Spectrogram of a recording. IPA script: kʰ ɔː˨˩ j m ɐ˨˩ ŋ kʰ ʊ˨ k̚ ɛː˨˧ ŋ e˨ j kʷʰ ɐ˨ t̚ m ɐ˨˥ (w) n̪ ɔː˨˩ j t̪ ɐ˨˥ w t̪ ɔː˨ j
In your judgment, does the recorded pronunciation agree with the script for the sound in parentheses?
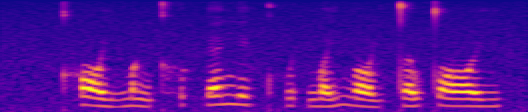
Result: no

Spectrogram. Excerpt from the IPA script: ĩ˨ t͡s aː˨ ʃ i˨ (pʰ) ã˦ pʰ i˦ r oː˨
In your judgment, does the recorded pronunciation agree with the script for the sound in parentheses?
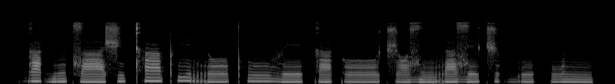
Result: no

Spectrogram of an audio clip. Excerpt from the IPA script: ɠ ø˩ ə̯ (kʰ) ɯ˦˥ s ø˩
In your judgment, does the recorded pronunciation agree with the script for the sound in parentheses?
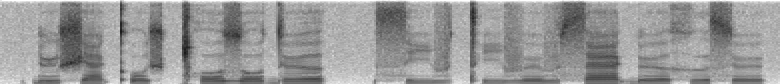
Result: no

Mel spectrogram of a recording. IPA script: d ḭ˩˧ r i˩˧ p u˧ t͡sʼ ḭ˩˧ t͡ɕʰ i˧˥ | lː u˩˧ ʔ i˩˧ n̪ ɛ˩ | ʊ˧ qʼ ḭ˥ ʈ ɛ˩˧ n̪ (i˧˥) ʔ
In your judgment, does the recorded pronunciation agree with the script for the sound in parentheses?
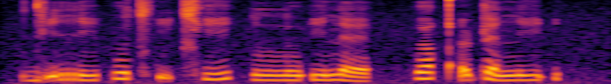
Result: yes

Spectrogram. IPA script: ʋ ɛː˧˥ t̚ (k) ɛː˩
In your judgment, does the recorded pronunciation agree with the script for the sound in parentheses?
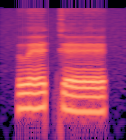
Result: yes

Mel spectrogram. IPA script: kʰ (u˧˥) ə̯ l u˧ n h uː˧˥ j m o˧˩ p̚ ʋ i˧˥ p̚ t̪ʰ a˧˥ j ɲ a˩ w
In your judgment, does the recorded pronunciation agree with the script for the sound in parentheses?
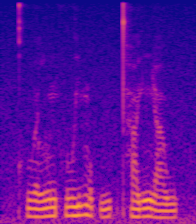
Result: no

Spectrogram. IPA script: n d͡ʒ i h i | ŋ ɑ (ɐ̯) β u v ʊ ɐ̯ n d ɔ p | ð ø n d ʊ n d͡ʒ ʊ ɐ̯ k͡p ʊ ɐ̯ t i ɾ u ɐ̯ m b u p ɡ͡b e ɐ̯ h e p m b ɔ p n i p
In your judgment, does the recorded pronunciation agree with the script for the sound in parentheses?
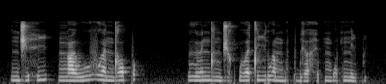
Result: yes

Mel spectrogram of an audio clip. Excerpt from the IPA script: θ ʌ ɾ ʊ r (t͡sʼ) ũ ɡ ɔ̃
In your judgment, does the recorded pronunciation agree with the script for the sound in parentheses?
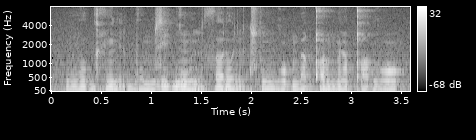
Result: yes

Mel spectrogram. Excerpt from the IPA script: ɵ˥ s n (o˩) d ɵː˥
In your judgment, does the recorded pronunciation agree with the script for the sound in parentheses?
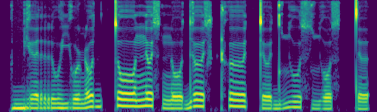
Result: yes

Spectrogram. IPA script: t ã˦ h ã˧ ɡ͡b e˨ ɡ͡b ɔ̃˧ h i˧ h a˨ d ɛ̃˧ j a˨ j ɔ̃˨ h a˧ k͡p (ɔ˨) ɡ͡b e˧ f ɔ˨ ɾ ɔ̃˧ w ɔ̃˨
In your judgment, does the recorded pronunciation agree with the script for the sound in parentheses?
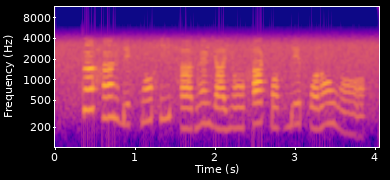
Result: yes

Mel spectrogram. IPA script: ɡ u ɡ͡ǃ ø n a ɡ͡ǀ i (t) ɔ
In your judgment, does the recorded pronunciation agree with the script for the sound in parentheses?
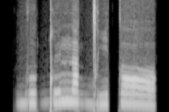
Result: yes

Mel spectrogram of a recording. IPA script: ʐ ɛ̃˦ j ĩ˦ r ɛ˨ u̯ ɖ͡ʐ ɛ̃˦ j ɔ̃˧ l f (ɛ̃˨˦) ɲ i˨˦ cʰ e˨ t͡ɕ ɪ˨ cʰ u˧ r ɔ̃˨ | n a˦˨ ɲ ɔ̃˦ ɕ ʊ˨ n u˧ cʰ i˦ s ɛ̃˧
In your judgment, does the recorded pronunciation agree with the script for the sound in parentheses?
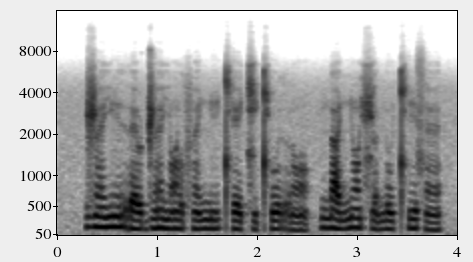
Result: yes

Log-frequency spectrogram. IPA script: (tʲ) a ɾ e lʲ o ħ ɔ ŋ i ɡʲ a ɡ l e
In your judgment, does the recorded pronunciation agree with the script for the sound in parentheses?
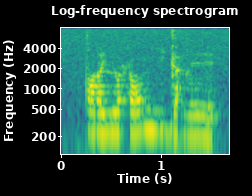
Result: no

